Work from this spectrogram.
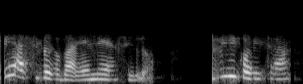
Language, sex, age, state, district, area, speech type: Assamese, female, 18-30, Assam, Udalguri, urban, conversation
